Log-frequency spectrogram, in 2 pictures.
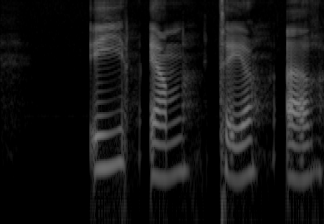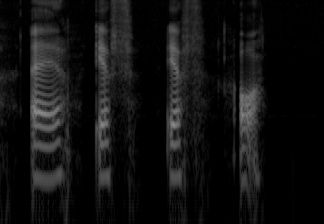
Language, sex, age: Swedish, female, 29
